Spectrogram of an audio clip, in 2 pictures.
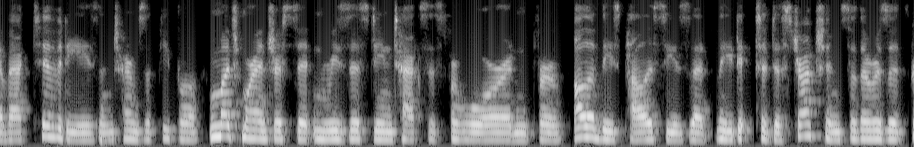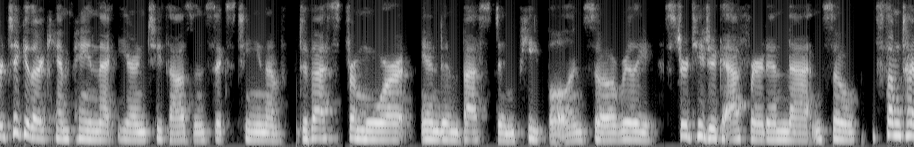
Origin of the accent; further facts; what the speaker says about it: St. Louis, Missouri, United States; growing up in St. Louis, McDonnell Douglas was headquartered here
